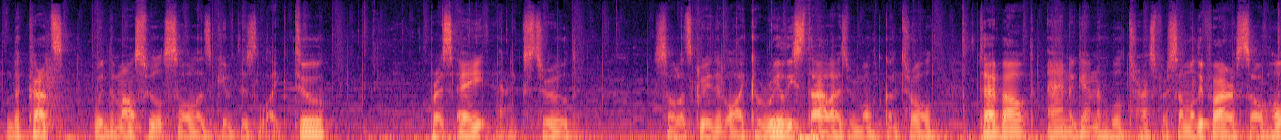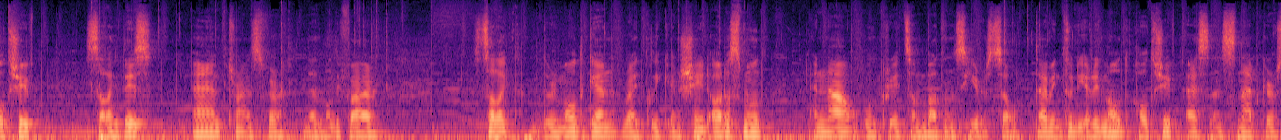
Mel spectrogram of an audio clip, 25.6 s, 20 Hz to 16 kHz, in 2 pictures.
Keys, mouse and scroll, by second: 0.9-2.4 scroll up 2, 3.5 click, 4.3 a, 4.7 e, 7.1 click, 7.6-9.0 middle drag, 9.5 Tab, 13.6 shift+click, 14.8-15.6 drag, 16.4 click, 18.6 right click, 24.2 shift+s.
